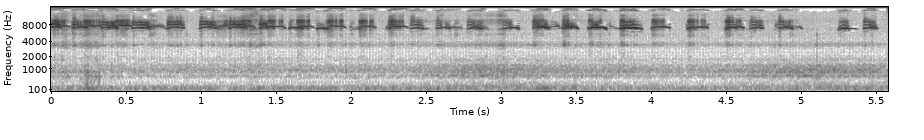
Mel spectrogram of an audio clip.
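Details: Eurasian blue tit chicks in a nest box on 1 June 2016, growing fast and fed waxworms, give a dense, rapid chorus of thin, very high-pitched begging notes in quick pulsing bursts, with a low steady hum beneath.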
